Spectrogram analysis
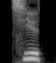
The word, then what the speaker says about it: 지읒: 지읒, 지읒, 즈, 즈. And ch sound like in jam, but softer and unaspirated.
